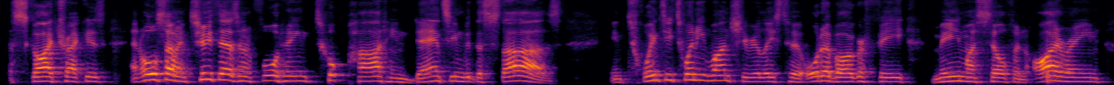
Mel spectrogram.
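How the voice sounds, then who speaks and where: A man with a fairly high-pitched voice. He speaks as a podcast host, presenting introductions and putting questions to a guest in an interview.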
